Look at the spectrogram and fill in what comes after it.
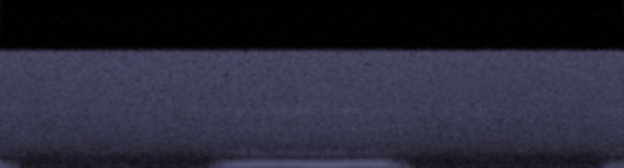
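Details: A long, deep, droning snore lasting about two seconds, with quiet between breaths; snoring.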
